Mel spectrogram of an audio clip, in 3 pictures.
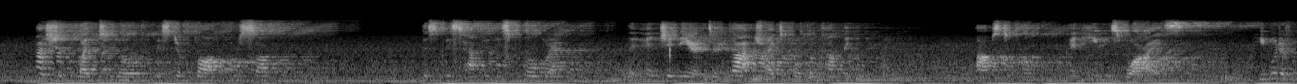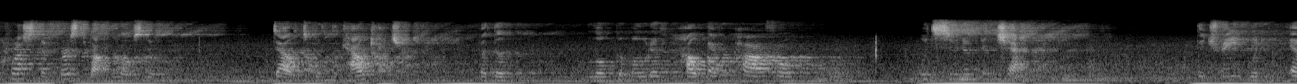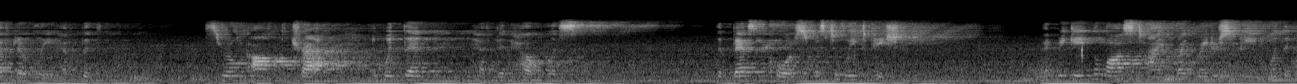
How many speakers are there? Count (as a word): one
